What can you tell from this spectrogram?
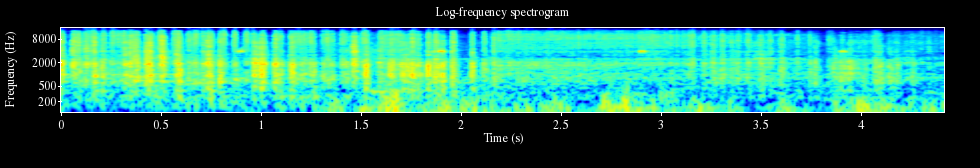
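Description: RC A-4 Skyhawk model jet skidding across ice on its belly: a dense clattering scrape that thins out after about two seconds into an uneven low rumble as the slide slows.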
